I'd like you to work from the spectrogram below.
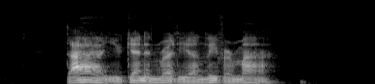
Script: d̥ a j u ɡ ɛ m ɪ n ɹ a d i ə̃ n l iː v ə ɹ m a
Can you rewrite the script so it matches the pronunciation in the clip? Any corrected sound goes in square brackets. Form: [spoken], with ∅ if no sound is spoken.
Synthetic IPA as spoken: d̥ a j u ɡ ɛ [n] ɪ n ɹ [ɛ] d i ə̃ n l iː v ə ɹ m a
